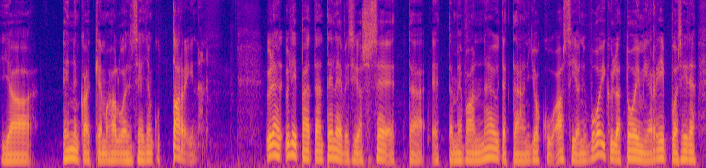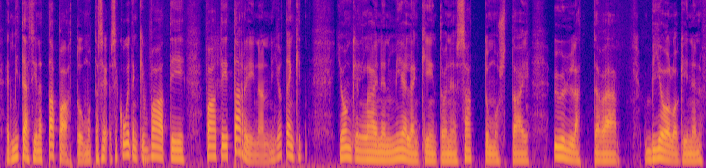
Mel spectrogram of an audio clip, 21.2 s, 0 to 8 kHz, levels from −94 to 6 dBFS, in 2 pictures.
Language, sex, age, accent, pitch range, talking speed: Finnish, male, 30-49, native, 90-115 Hz, 115 wpm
